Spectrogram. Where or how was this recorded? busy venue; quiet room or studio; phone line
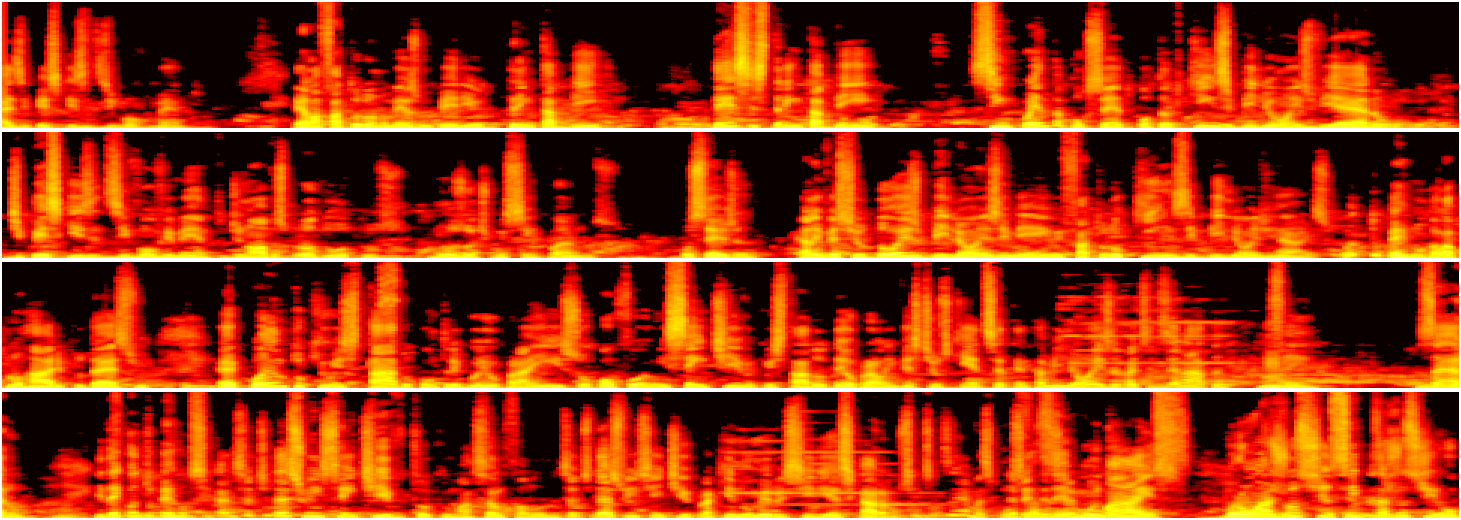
busy venue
